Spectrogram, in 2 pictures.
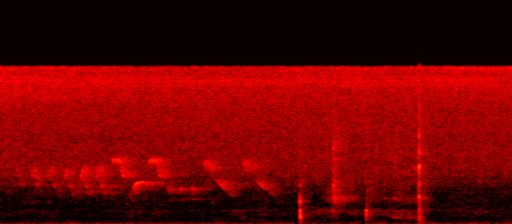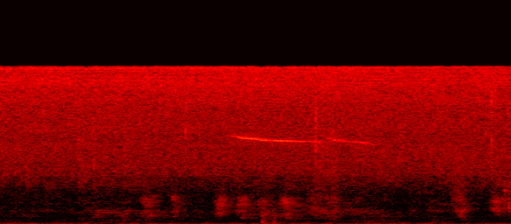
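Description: A knife taps and scrapes on a wooden board.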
